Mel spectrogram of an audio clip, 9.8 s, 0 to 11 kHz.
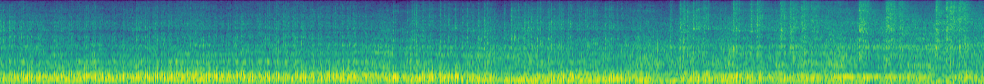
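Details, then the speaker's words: Honda EK Civic with a B18 LS VTEC, driven home with the cylinder 3 injector unplugged: lumpy, uneven running with a missing beat as it drives and revs, a dead cylinder from a cracked sleeve later confirmed at teardown. "so as you can hear the car was not running very well one of the things I did before I drove it home is I unplugged the injector on cylinder number three so that it wasn't firing on that cylinder and not making that hole any worse than it already was"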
